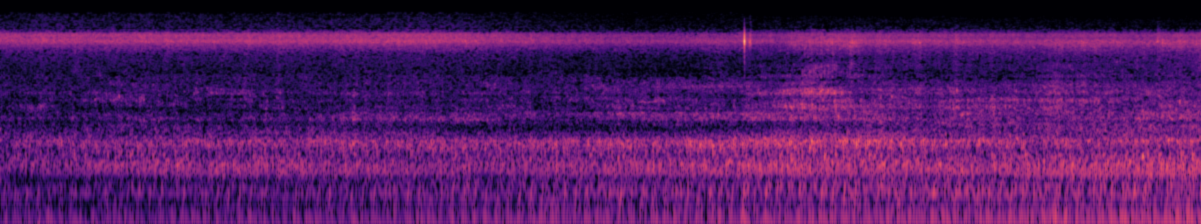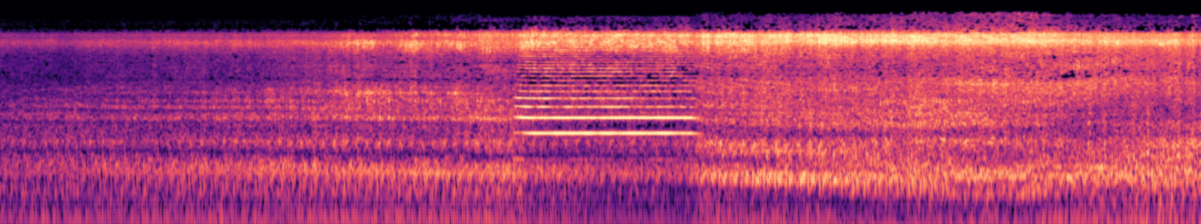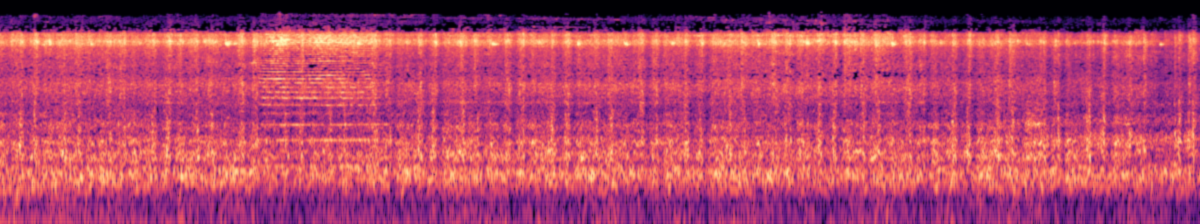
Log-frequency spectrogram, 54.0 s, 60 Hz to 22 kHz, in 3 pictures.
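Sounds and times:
train passing with wheel noise: 0:00.0 - 0:54.0
locomotive horn: 0:25.7 - 0:29.0, 0:39.8 - 0:42.0.

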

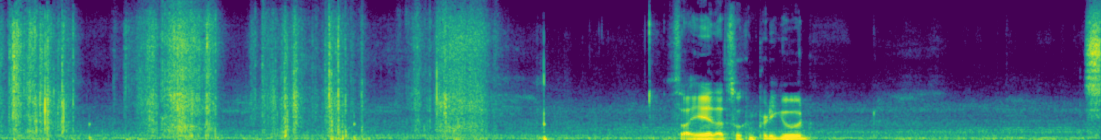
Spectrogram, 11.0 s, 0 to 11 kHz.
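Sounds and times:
cling wrap crinkling: 0:00.0 - 0:05.1.

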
